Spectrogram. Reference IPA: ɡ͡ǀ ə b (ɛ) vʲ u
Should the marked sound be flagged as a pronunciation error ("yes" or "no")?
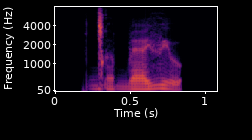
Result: no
